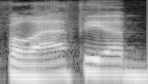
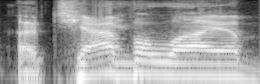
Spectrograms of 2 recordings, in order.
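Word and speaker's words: Atchafalaya: somewhere in the at I can't ask falafia Basin is that did I say it wrong achafalaya Basin yeah there you go in Southwestern Louisiana in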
